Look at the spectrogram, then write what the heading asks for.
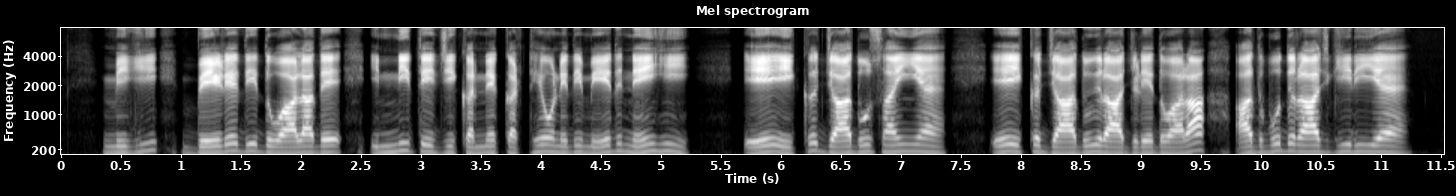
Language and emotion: Dogri, surprised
